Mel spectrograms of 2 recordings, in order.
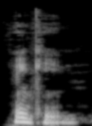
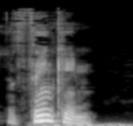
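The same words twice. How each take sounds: First: The word is said in a soft, gentle tone. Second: The word is said in a harsh, judging tone. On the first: The mind's wandering is kindly acknowledged. The speaker calls it right. "soften it next time with a gentle acknowledgement like a friend would" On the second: The mind's wandering is being judged. The speaker calls it wrong. "notice that's a habitual reaction to your own mind"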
